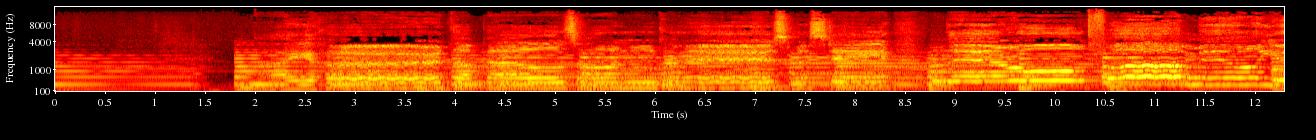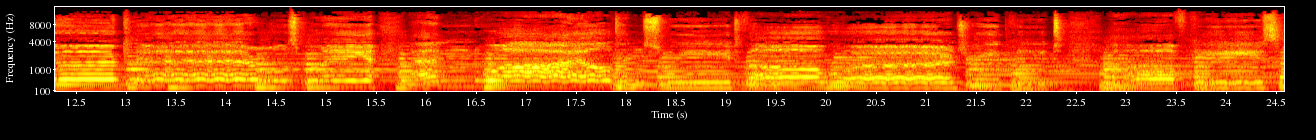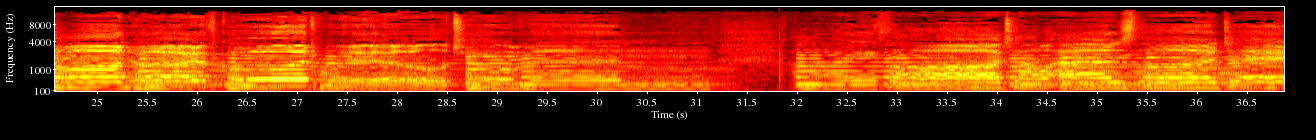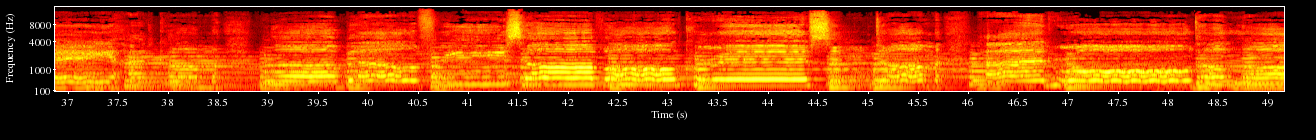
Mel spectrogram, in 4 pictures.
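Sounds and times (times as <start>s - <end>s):
Christmas carol vocal: 1.8s - 49.1s.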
